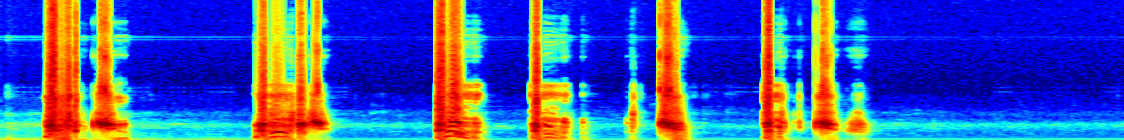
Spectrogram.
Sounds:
Sneeze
